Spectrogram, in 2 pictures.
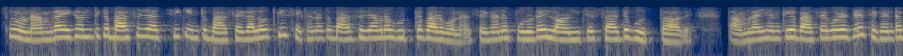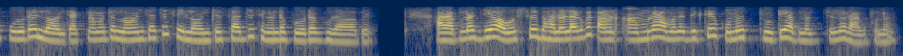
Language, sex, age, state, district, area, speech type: Bengali, female, 18-30, West Bengal, Jalpaiguri, rural, conversation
